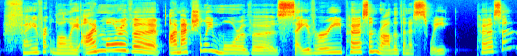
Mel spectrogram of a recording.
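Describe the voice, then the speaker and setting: A woman's voice: sits high, animated, moderate pace. A woman in her thirties with an Australian accent, chatting casually with her stream chat, laughing often and restarting her sentences. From Victoria, Australia.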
